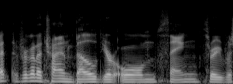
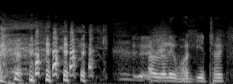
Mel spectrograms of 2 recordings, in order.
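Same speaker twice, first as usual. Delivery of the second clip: high, loud, broken up by laughter; words stretched out by laughing; 5 semitones higher, 6 dB louder, much slower than usual. Real, not acted. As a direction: plead through real laughter. Laughing while egging friend on.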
